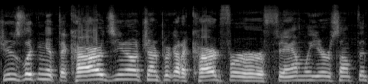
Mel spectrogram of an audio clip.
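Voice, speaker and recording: A man speaking at a fairly quick pace. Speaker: independent monster movie maker and actor. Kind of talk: casual vlog monologue. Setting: indoors at home. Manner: loud; animated.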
